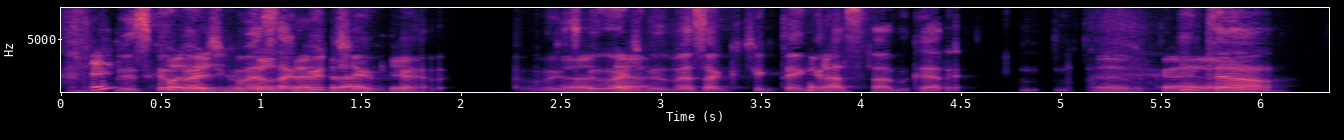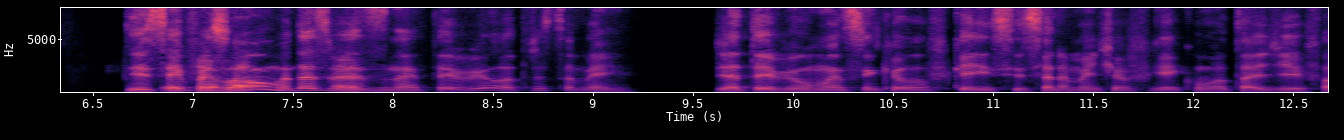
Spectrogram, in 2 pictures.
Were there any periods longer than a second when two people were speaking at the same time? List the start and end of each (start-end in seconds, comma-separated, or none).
0.5-1.8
